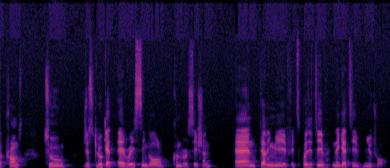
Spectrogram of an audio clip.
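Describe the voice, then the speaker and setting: A man giving an informal, somewhat halting live product demo as a conference presenter. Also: mid-range voice, lo-fi sound.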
